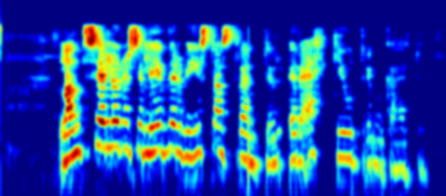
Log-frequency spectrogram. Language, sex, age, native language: Icelandic, female, 50-59, Icelandic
